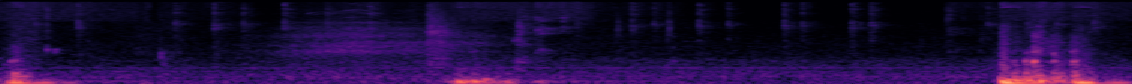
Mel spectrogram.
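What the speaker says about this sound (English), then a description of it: "I've got a mechanical keyboard. Goes click, click, click" Mechanical keyboard keys clicking in short bursts, a quick cluster near the start, another around the middle and a louder flurry at the end, close and fairly quiet in a still room with no talking.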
